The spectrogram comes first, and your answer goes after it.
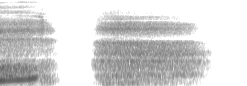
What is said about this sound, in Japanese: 吐いて、吸って、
